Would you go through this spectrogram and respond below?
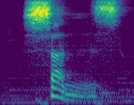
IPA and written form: sʌnz (Son's)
